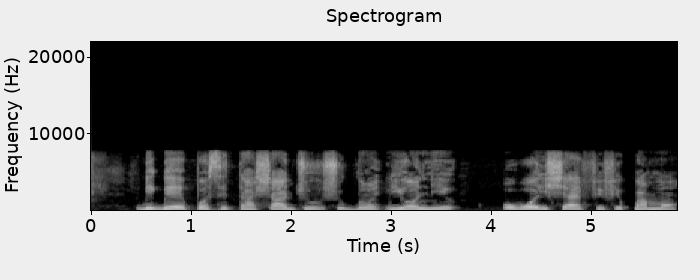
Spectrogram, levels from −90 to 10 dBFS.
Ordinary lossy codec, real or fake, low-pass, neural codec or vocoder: none; real; none; none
